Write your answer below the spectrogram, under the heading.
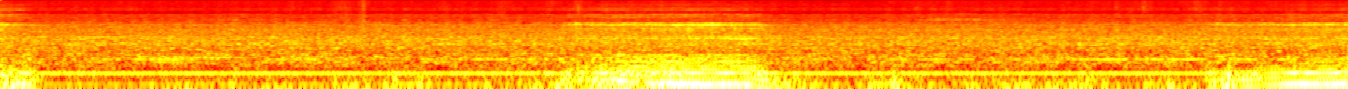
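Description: Two soft, low snores on breathing in, partly masked by a steady fan hum.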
